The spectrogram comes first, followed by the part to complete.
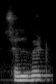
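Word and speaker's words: silhouette: वो होता है सिलवेट सिलवेट प्रोनाउंस करते हैं सिलवेट लेकिन उसकी जो स्पेलिंग होती है उसमें एच आता है एच साइलेंट होता है तो उसकी स्पेलिंग होती है एस आई एल एच ओ यू E double D ई सिल्वेट बोलते हैं हम इसे सिल्वेट क्या होता है बहुत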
